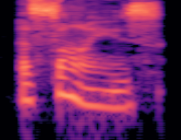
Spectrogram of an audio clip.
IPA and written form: əˈsaɪz (assize)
